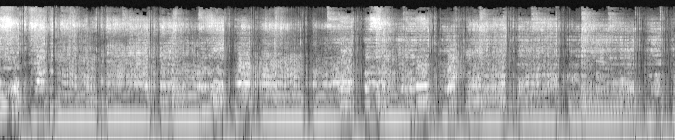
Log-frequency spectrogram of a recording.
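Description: A live band playing: guitars over long held bass notes, a steady, full mix with no break.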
